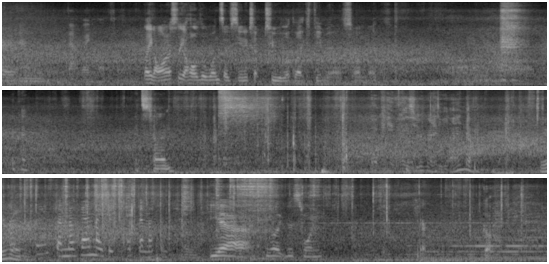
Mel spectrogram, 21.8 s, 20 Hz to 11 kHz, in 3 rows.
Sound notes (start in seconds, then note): 6.6 sighs; 21.6 gentle music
